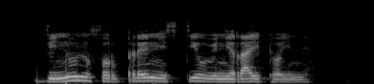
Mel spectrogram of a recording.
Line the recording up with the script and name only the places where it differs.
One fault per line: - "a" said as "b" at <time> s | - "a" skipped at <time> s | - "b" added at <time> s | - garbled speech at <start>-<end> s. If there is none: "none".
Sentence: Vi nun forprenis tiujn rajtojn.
none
